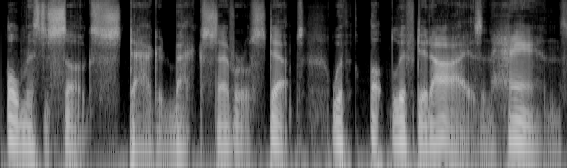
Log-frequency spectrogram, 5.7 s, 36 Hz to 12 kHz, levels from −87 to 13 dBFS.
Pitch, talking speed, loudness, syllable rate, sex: 80 Hz, 125 wpm, -21 LUFS, 3.6 syllables/s, male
